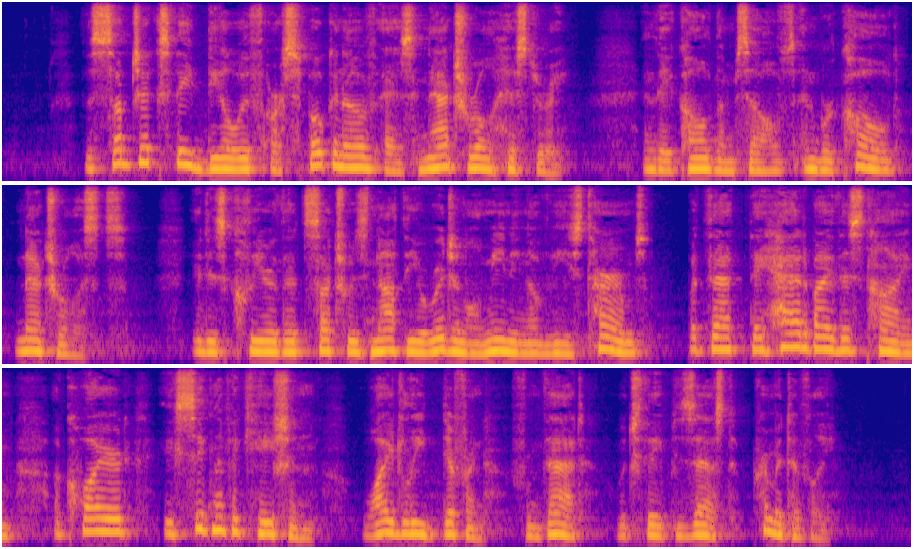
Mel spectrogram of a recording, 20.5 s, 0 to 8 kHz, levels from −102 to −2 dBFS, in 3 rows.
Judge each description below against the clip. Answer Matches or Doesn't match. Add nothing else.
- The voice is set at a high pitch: Doesn't match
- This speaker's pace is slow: Doesn't match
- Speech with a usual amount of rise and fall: Matches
